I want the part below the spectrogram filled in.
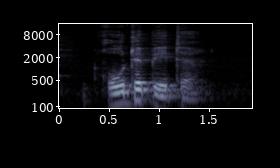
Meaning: alternative form of Rote Bete
- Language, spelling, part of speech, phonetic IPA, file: German, Rote Beete, phrase, [ˌʁoːtə ˈbeːtə], De-Rote Beete.ogg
